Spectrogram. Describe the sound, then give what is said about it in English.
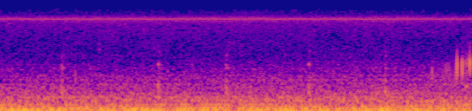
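A car engine rumbles on the Autobahn as the driver downshifts, heard as a dense, steady low drone of engine and road noise with no distinct gear-change moment standing out. “As I downshift here. And maybe we can go fast again.”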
